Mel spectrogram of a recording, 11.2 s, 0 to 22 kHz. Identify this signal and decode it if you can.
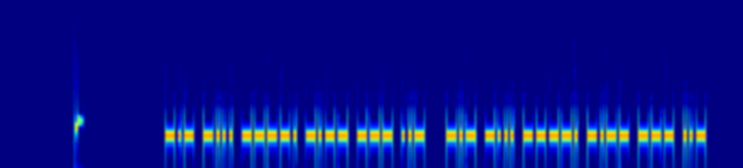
Morse code, heard as a keyed tone, about 25 wpm, 700 Hz. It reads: KB9YOU KB9YOU
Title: USA Call Signs Repeated 2x 25wpm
